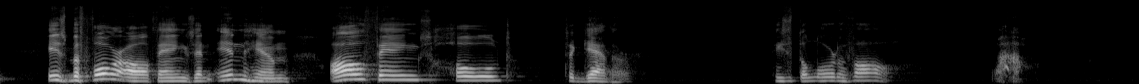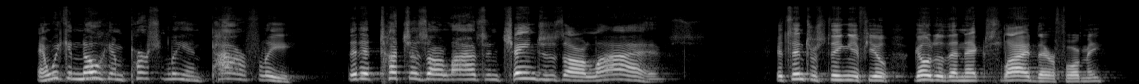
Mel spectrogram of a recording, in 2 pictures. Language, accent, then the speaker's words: English; Memphis, Tennessee, United States; born there; I grew up in church. I was born in Memphis, Tennessee, went to Bellevue Baptist Church with my parents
